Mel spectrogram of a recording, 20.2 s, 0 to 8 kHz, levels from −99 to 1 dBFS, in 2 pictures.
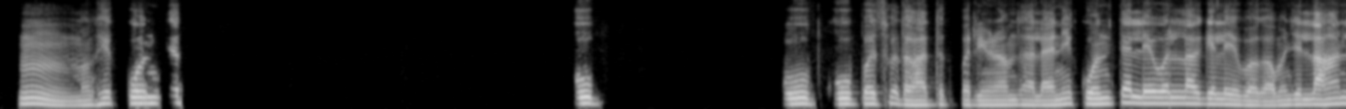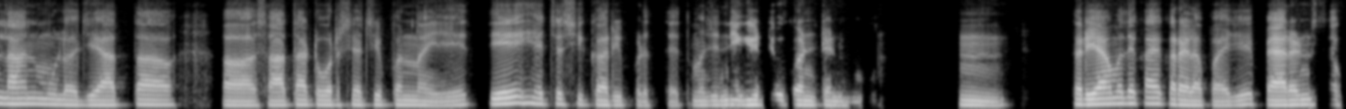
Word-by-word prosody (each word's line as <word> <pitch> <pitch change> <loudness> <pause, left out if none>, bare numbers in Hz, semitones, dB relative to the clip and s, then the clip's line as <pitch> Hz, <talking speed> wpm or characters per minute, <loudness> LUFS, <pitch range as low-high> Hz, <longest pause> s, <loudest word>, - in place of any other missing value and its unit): हं. 145 -7 +1
मग 125 +2 -3
हे 160 +2 0
कोणत्या 170 +2 +2 3.0
खूप 165 -2 +3 1.4
खूप-खूपच 150 0 +1
घातक 125 -3 0
परिणाम 125 0 -1
झाला 125 -1 -2
आहे 125 - +2
आणि 145 +3 0
कोणत्या 155 +4 +2
लेव्हला 165 -1 +3
गेले 145 -1 +2
हे 135 - +1
बघा, 120 -2 -1
म्हणजे 130 +4 -1
लहान-लहान 150 +2 +2
मुलं 135 -4 -1
जे 130 +1 0
आता 125 +2 -1 0.5
अ, 115 -1 +1
7-8 120 +3 -1
वर्षाची 125 0 -2
पण 130 -1 0
नाही 115 -2 -2
आहेत, 130 +2 -4 0.2
ते 150 +2 +5
ह्याच्या 150 -3 -2
शिकारी 125 -2 -2
पडत 110 0 -7
आहेत, - - -7
म्हणजे 120 +1 -2
निगेटिव्ह 130 +1 +1
कंटेंट 120 -2 0
बघून. 105 0 -13 0.8
हं. 115 -3 0 0.5
तर 140 - +3
यामध्ये 155 +3 +5
काय 160 -1 +2
करायला 130 -4 +3
पाहिजे 115 +5 -2
पॅरेंट्सचा 130 +2 +3
130 Hz, 130 wpm, -24 LUFS, 125-150 Hz, 3.0 s, ते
